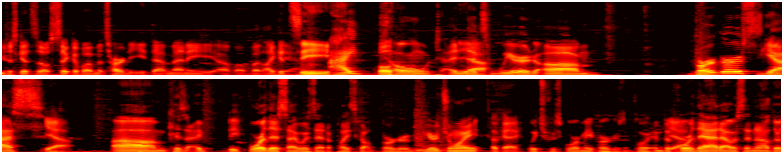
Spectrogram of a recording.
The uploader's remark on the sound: record live at Chicago’s favorite hot dog joint Flub A Dub Chub’s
